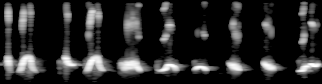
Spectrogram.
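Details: Greater green leafbird song used as a prompt for leafbirds slow to sing: a steady series of about ten loud, rounded, rising-and-falling whistled notes, roughly three per second, clear and ringing.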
